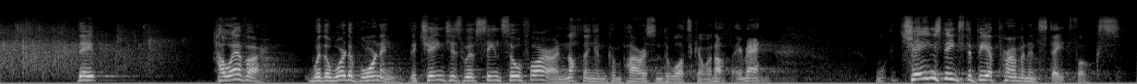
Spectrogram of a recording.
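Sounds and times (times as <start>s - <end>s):
crowd applause: 0.0s - 1.8s
speech: 0.8s - 1.2s, 2.2s - 8.0s, 8.8s - 11.3s.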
